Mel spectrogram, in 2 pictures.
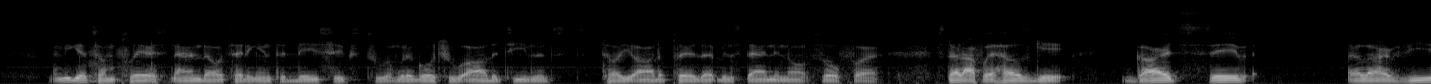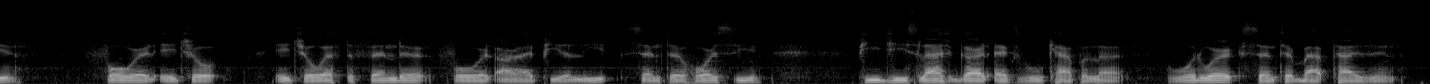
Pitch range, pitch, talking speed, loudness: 75-90 Hz, 80 Hz, 115 wpm, -30 LUFS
